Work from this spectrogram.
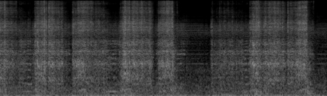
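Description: Sharp bursts of clicking chatter repeat about once a second with quiet gaps between them: the servo is clicking as it moves.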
